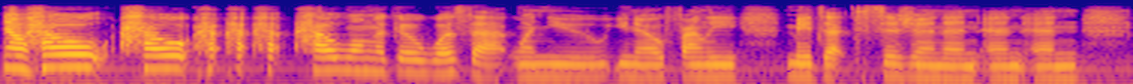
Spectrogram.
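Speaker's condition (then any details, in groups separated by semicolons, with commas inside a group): Stuttering; woman who stutters, openly discloses stuttering; formerly avoided speaking situations, speechless at first self-help group meeting, said name and stutter by fourth or fifth; repeated sounds, repeated words, prolonged sounds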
